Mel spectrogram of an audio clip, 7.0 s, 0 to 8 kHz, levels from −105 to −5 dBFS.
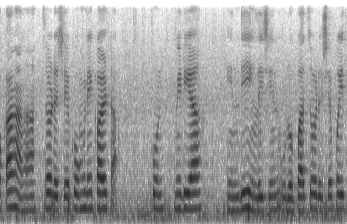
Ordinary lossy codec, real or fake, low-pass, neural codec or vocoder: none; real; 7.2 kHz; none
